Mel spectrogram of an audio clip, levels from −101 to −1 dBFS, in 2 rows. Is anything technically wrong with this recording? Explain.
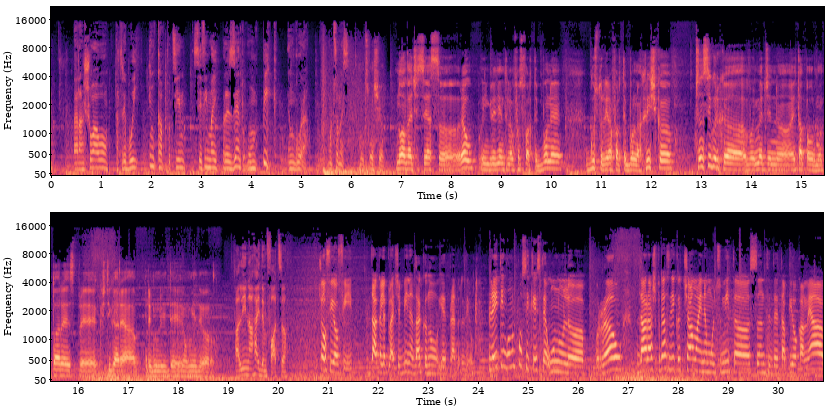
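No, nothing technically wrong turns up anywhere in this audio, so there's nothing here to flag.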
